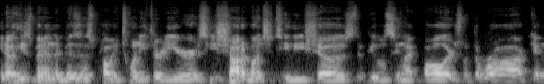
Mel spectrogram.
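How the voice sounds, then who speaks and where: A man with an American accent and a fairly low pitch talks at a very fast pace with hardly any pauses, monotone, flat intonation and big swings in loudness. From Texas, Dallas. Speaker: film director and cinematographer. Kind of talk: interview. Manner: halting, many false starts.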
